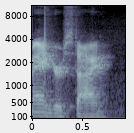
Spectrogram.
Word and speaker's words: Angerstein: at the nine of adam angerstein or ingerstein or how do you say josh it's adam angerstein okay so it is stein okay i know you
